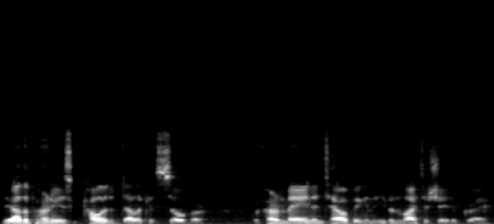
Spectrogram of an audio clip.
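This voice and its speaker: A man's voice: mid-range voice, steady tone, fast, a little mellow, muffled recording. A man reads a first-person story aloud. His voice sits in a middle register. The narration is informal and a little wry. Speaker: fanfic reader and narrator.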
